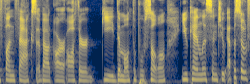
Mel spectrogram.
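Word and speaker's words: Guy de Maupassant: Guy de Montepassant.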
